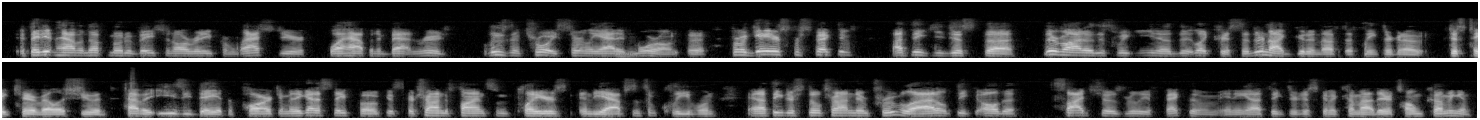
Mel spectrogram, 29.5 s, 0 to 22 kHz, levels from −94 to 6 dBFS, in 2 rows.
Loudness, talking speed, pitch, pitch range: -22 LUFS, 230 wpm, 125 Hz, 115-140 Hz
